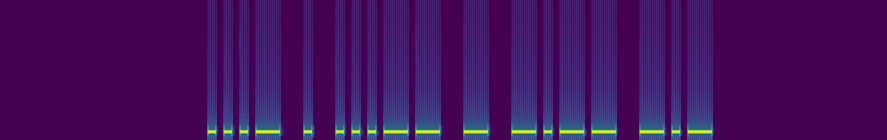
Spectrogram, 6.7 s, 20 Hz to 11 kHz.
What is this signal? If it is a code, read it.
Morse code, heard as a keyed tone, about 21 wpm, 700 Hz. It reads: VE3TYK
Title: DXCC-100 Call Signs - 6 Characters - Repeated 3x - 20wpm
